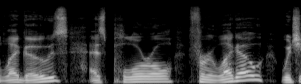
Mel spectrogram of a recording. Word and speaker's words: Lego: like a cop so i'm gonna say legos does that mean we need to restart the episode over and properly pronounce lego only if the six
